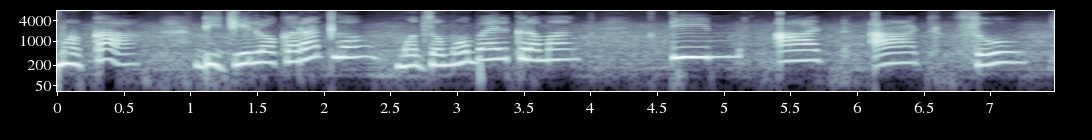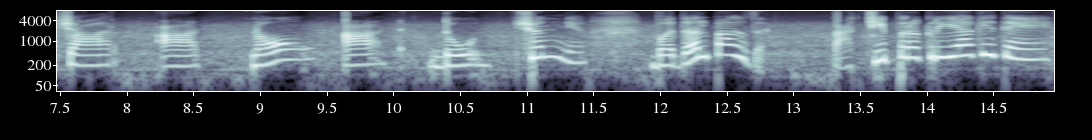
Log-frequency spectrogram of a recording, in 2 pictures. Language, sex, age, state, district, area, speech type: Goan Konkani, female, 30-45, Goa, Quepem, rural, read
